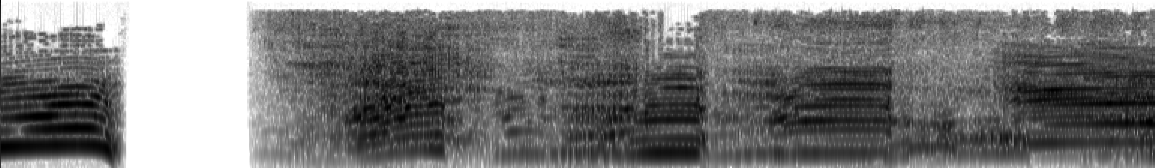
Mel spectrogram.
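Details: A cow moos repeatedly in long, deep, harmonic calls that swell and fall away.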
